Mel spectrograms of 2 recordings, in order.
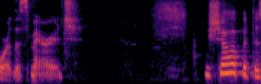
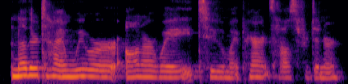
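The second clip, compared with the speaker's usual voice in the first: plain reading voice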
